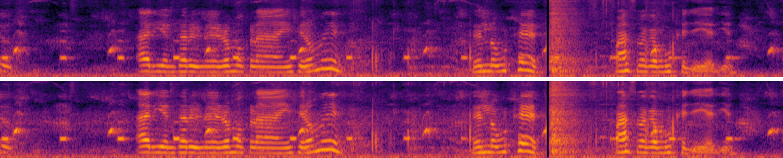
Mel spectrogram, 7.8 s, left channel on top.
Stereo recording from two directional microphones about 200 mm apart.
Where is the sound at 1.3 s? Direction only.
50° right (ahead or behind).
